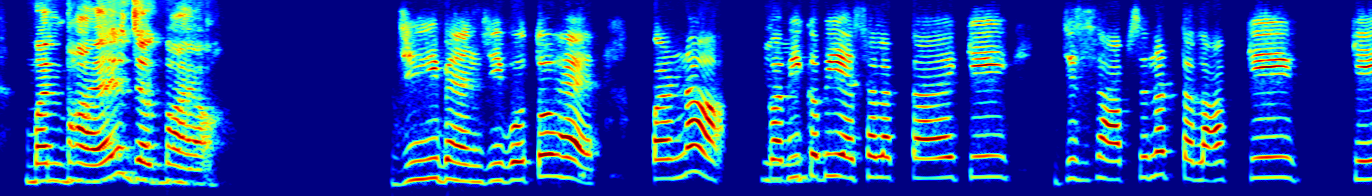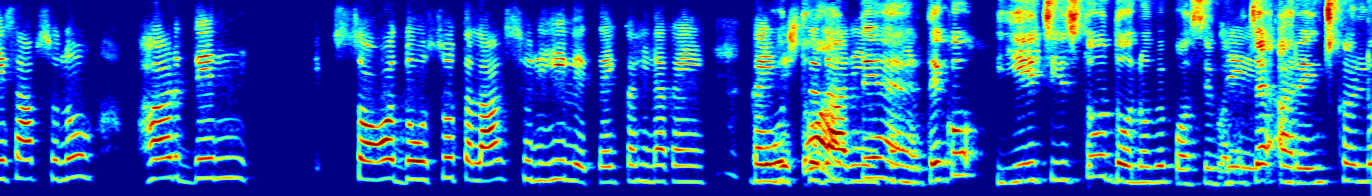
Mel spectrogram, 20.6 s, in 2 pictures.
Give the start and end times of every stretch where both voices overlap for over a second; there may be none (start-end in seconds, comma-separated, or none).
16.0-17.5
